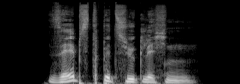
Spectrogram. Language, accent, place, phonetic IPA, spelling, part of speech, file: German, Germany, Berlin, [ˈzɛlpstbəˌt͡syːklɪçn̩], selbstbezüglichen, adjective, De-selbstbezüglichen.ogg
- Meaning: inflection of selbstbezüglich: 1. strong genitive masculine/neuter singular 2. weak/mixed genitive/dative all-gender singular 3. strong/weak/mixed accusative masculine singular 4. strong dative plural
